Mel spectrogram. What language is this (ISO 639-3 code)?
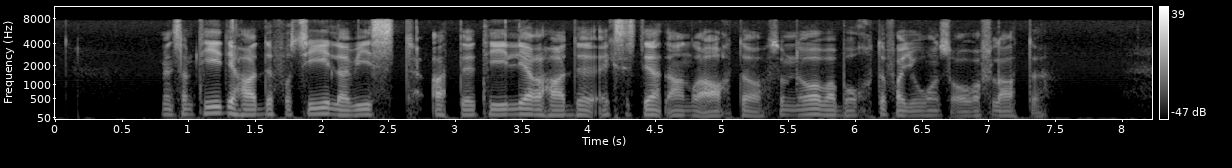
nor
